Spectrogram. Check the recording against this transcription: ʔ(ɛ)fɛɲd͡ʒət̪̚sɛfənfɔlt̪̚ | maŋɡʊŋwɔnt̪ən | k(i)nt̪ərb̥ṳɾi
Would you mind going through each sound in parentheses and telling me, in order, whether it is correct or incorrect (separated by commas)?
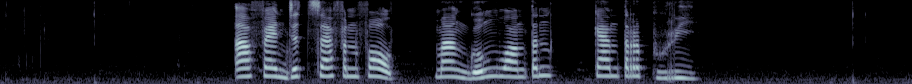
incorrect, incorrect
